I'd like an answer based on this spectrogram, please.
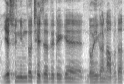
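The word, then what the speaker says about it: Yesu: 소리나는 대로 읽어보세요 시작 예수 다 무슨 뜻일 거 같아요 예수님이 예 예수는 한국 발음하고 똑같아요 예수 이렇게 하는데 에저 뭐냐면 예수님이 당신을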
